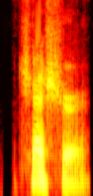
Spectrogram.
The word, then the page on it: Cheshire: American English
